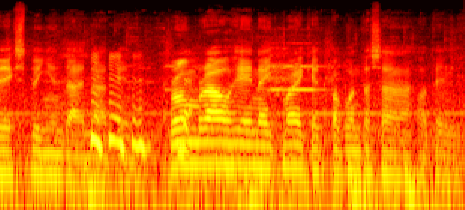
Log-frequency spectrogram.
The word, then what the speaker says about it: Raohe: Bigkasin mo nga love, Rauhe. Rauhe Night Market. Rauhe. Ito talaga, ginagaya yung mga Chinese magsalita. Ganun yung naririnig ko eh, di ganun dapat natin bigkasin.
